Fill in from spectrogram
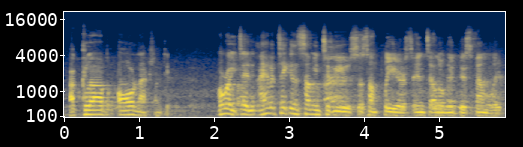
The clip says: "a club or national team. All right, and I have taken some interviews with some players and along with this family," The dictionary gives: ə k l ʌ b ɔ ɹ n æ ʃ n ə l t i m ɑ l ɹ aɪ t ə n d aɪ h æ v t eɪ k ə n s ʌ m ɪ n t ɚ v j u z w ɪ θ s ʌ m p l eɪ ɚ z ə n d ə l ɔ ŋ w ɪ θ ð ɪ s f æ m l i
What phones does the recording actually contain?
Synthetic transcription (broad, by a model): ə k l ʌ b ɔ ɹ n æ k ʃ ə n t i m ɑ l ɹ aɪ t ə n aɪ h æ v t eɪ k ə n s ʌ m ɪ n t ɚ v j u z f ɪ s ʌ m p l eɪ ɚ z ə n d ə l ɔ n w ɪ ð ɪ s f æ m l i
